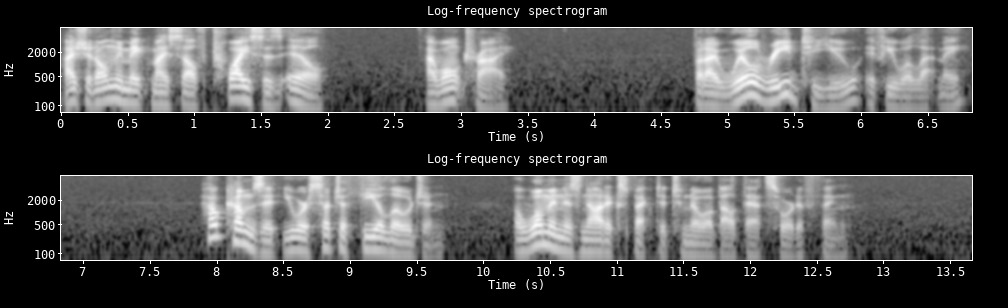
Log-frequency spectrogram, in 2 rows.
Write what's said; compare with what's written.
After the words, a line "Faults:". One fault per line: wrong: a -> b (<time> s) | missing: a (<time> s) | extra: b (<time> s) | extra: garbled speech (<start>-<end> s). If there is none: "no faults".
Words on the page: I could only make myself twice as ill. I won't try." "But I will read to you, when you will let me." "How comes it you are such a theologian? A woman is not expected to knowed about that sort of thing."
I should only make myself twice as ill. I won't try." "But I will read to you, if you will let me." "How comes it you are such a theologian? A woman is not expected to know about that sort of thing."
Faults:
wrong: could -> should (0.1 s)
wrong: when -> if (6.0 s)
wrong: knowed -> know (11.5 s)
